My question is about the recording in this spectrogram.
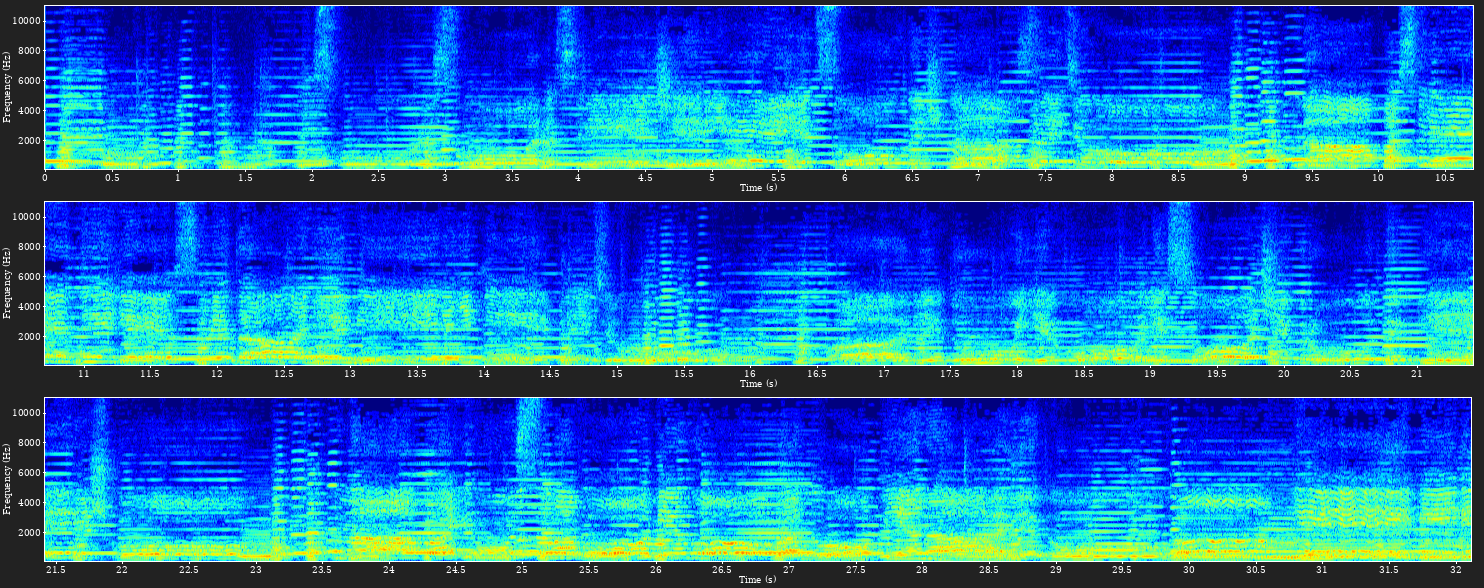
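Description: Accordion playing a Russian folk-style tune without singing: a running melody over regular, evenly spaced bass notes.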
